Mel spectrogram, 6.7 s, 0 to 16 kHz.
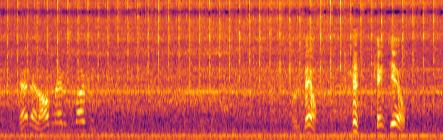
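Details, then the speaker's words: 1979 Camaro small-block Chevy V8 just revived after sitting, carb choke propped slightly open: steady idle with quick even ticking in time with firing pulses; exhaust header leak, exact location not found. "There we go. Still got a header leak. Not exactly sure where somewhere down in there, but she sounds good."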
